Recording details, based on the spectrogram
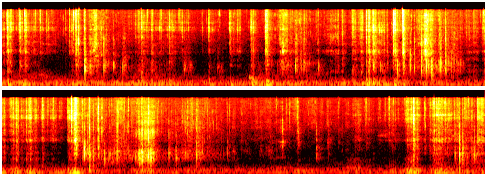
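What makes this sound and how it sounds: A metal utility blade carves a solid blue oval bar of dry soap held in the palm into brittle flakes. The cuts make a continuous run of dry, crackly scraping and crunching with bright, papery edges over a steady low rumble. Several sharper, louder crunches stand out as pieces break away.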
